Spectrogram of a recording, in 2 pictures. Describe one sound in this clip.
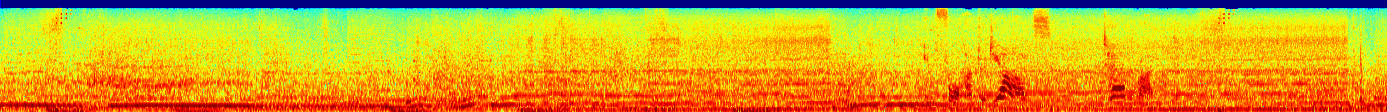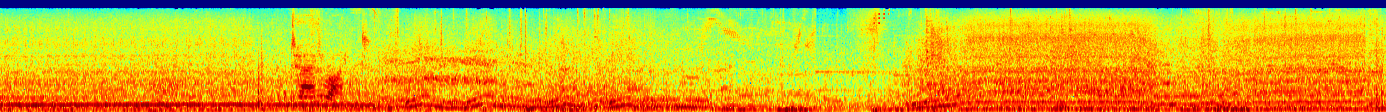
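A sports car engine roars, revving up and dropping in pitch with each gear change.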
